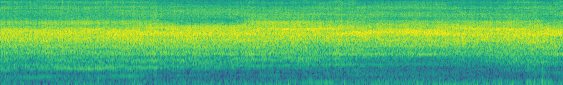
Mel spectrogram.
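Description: Zipline pulley trolley running along a steel cable: a steady hiss with a faint whine that slowly rises in pitch as the rider picks up speed, with wind buffeting the microphone.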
